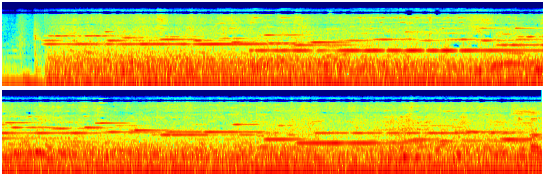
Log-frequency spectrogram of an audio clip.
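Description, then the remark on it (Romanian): A glass harp of several glasses, each filled with water to a different height, is played by a finger circling the rims, giving slow, sustained ringing tones at several pitches, the pure notes overlapping and gliding into one another above a loud, steady rumble of background noise; recorded in a European city. “sunt mai multe pahare și fiecare e umplut la o anumită înălțime, cu apă sau o anumită cantitate. Cu apă. Uh-huh și învârt cu degetul așa pe buză.”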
